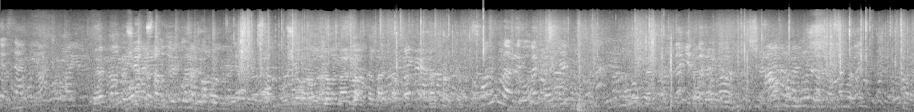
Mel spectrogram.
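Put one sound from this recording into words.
Several men argue loudly outdoors, close by.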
